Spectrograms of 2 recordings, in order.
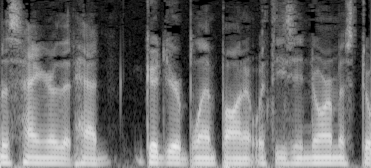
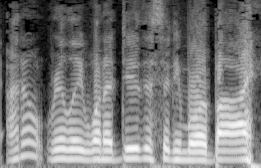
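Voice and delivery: mock scared kid; 8 semitones higher, 4 dB louder than usual. Scared nine-year-old's thought.

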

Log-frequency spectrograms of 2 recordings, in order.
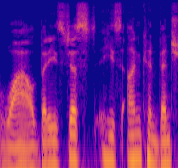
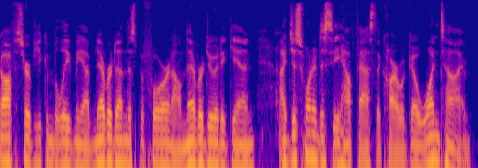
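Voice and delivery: rushed, fast nervous pleading; scared blurting; faster than usual. Retold or imitated. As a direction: blurt it out quickly like a caught kid. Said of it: "I just blurted out 'cause I was really scared".

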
